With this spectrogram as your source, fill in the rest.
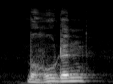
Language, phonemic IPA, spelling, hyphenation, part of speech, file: Dutch, /bəˈɦudə(n)/, behoeden, be‧hoe‧den, verb, Nl-behoeden.ogg
- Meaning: 1. to protect, watch over 2. to preserve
